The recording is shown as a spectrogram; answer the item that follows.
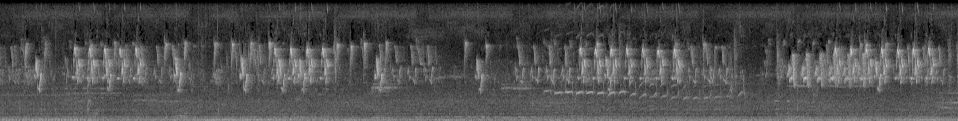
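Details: Indian palm squirrel eating pomegranate, giving bursts of sharp, high chirps in quick runs of about three per second, with pauses between bursts and a faint low rumble of background noise.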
